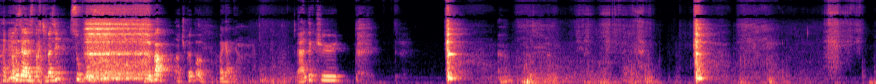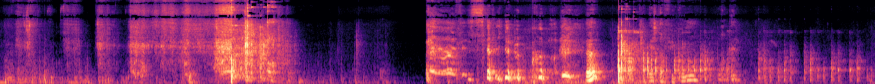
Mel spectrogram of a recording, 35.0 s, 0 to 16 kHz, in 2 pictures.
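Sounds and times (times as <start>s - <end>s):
man blowing into glass bottle: 1.6s - 3.1s, 8.9s - 9.7s, 13.9s - 14.4s, 16.5s - 22.4s
glass bottle bursting: 29.8s - 35.0s.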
